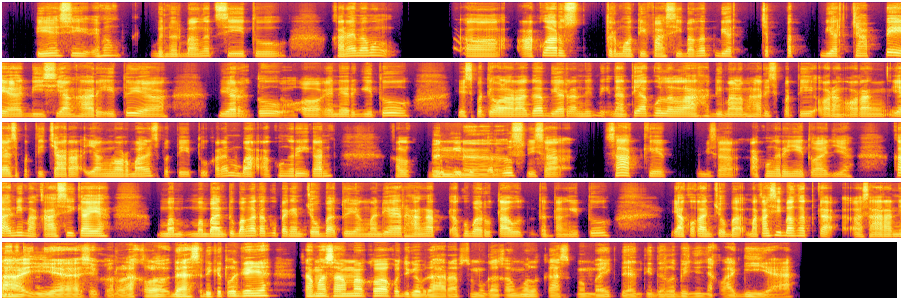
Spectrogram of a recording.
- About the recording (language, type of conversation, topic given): Indonesian, advice, Bagaimana saya gagal menjaga pola tidur tetap teratur dan mengapa saya merasa lelah saat bangun pagi?
- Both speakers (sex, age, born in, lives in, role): male, 25-29, Indonesia, Indonesia, advisor; male, 45-49, Indonesia, Indonesia, user
- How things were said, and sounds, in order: other background noise; unintelligible speech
